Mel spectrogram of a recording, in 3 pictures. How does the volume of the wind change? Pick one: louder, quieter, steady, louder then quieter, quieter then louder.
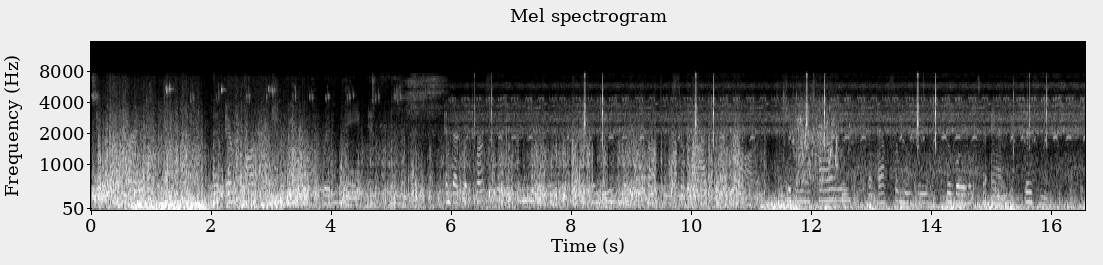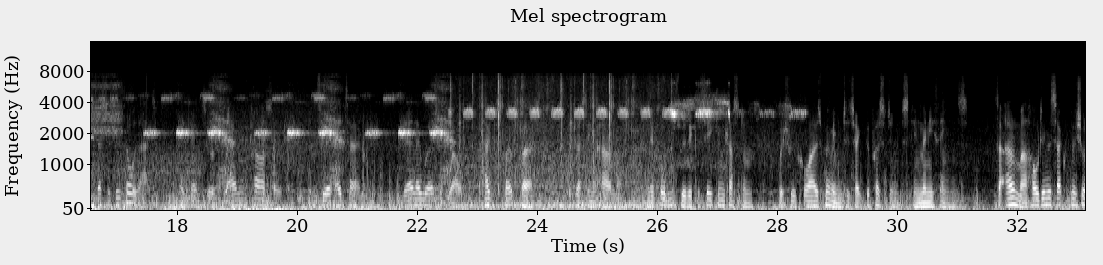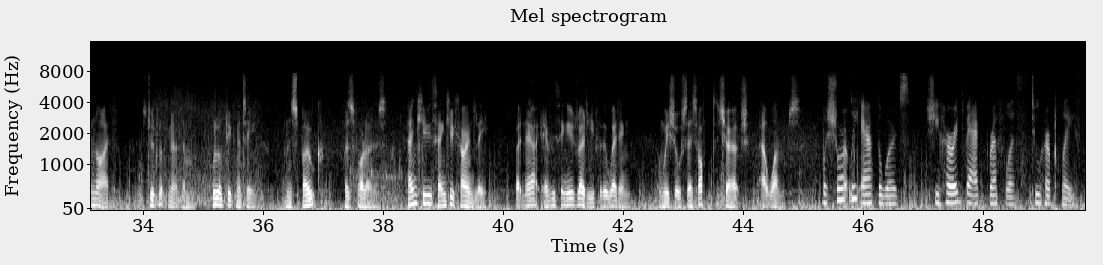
quieter.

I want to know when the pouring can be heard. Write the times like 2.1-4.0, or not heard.
11.6-12.9, 18.8-19.9, 37.4-38.5.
